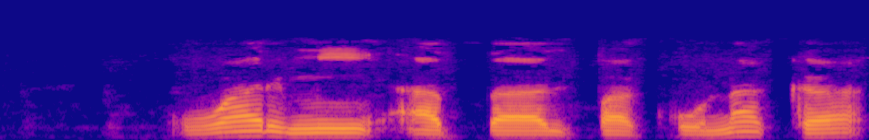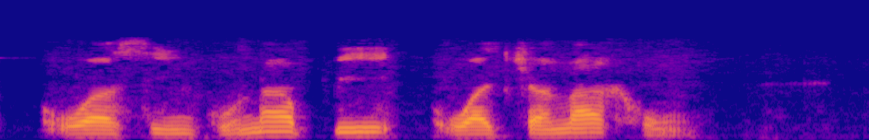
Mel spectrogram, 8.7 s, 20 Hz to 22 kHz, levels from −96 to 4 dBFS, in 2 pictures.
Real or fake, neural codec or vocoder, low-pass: real; none; 7.2 kHz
